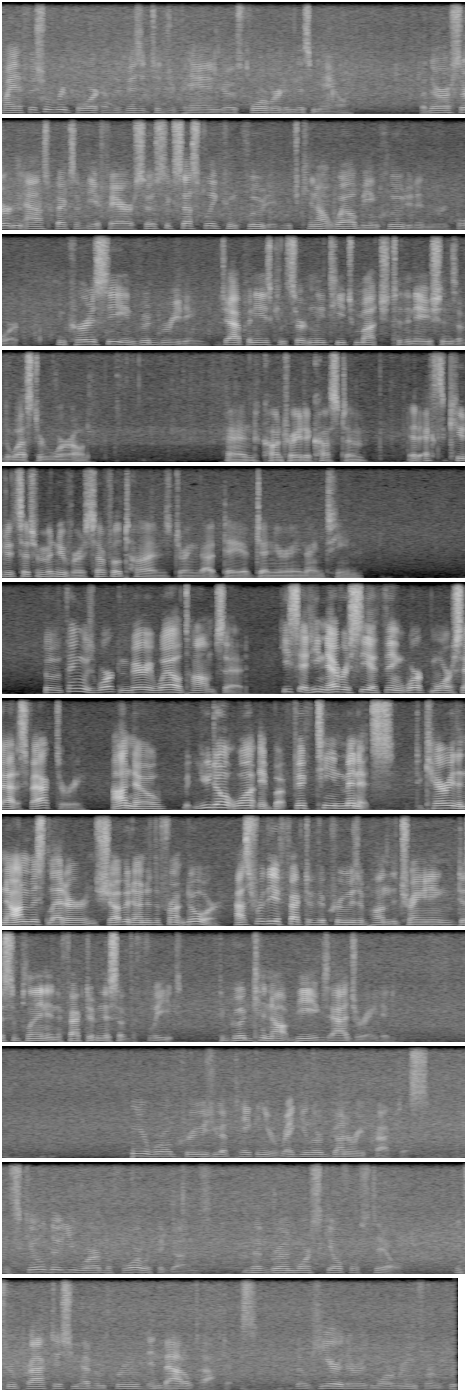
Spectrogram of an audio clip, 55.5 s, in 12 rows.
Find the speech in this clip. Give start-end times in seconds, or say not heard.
0.0-14.8, 16.1-22.1, 23.6-41.0, 43.0-55.4.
